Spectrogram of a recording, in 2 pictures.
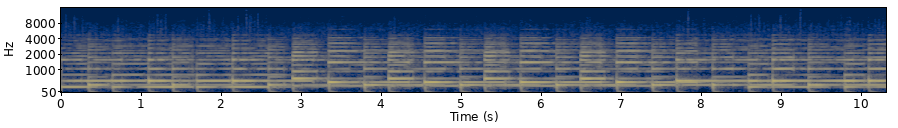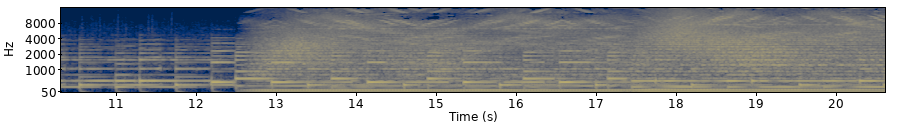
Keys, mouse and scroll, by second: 0.0-0.5 typing, 1.0 click, 5.1 click, 7.8 alt+scroll down 1, 8.1 click, 8.8 alt+space, 9.0-9.8 alt+scroll up 3, 9.3 click, 9.9 click, 12.1 click, 13.9 g, 14.2 alt+scroll down 1, 14.4 click, 15.2 space, 15.4 click, 15.6 space, 15.8 click, 16.2 space, 16.5 click, 17.7 F9, 17.8 click, 17.9 space, 18.0 click, 18.3 alt+scroll down 1, 18.5 space, 18.6 click, 18.8 space, 20.0-20.6 alt+scroll up 4, 20.4 click, 20.5 space.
